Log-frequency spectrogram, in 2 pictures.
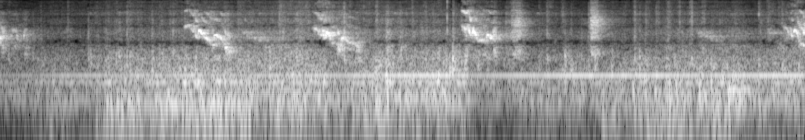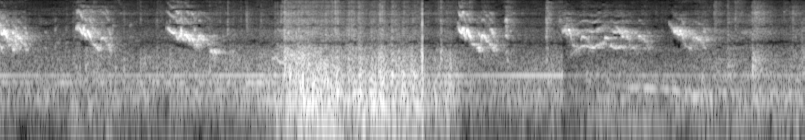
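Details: Repeated short downward chirps from budgies enjoying their bath, spaced roughly half a second apart, over continuous splashing and occasional louder water bursts.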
